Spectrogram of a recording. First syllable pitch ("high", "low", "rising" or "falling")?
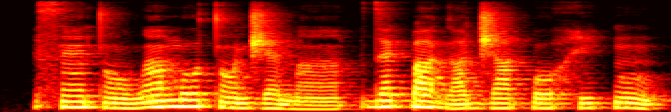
high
